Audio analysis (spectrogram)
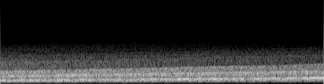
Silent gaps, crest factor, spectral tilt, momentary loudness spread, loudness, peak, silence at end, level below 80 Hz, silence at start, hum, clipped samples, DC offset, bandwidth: none; 12 dB; -14.5 dB/octave; 2 LU; -20 LUFS; -6 dBFS; 0 s; -72 dBFS; 0 s; none; under 0.1%; under 0.1%; 2.9 kHz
